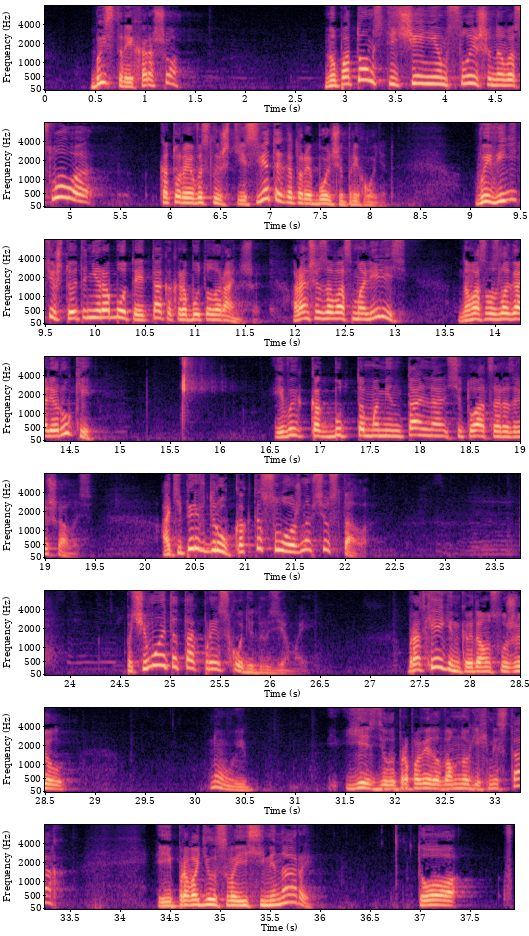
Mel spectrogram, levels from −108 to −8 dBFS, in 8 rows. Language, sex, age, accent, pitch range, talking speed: Russian, male, 40-59, native, 150-230 Hz, 115 wpm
